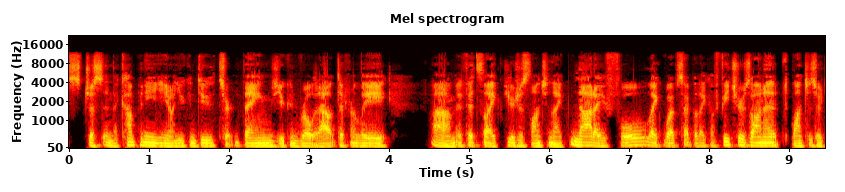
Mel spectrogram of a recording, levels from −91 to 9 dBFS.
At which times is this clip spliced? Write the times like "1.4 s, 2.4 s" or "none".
none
